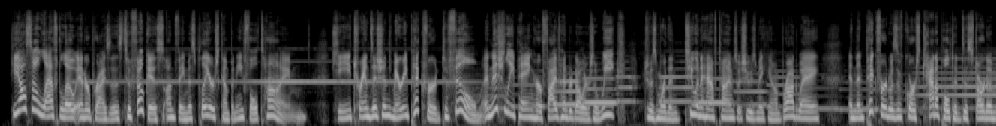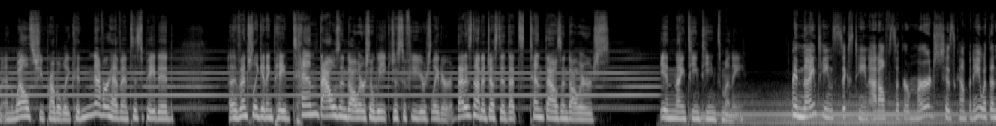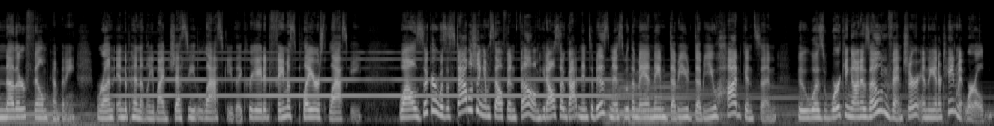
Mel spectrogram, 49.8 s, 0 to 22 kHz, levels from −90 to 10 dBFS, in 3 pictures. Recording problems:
background music; noticeable; throughout; 10 dB below the speech

